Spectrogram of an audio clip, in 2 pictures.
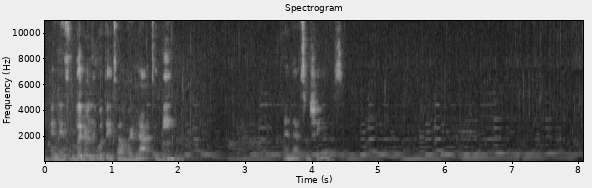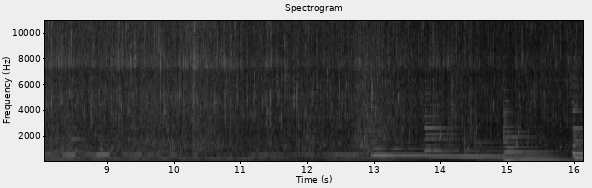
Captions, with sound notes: And it's literally what they tell her not to be. And that's who she is. [water tinkling] [ethereal music]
